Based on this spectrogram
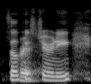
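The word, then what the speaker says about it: Cilka's Journey: Then Silka's Journey. Did I pronounce that right? Silka's Journey? Yes. Silka's Journey.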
